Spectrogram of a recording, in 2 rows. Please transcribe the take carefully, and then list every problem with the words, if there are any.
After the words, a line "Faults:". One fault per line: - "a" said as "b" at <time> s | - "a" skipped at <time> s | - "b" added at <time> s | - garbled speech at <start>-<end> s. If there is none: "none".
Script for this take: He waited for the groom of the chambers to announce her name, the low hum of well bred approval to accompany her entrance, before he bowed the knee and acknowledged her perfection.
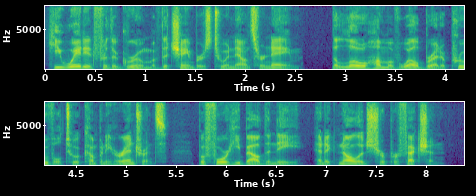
He waited for the groom of the chambers to announce her name, the low hum of well bred approval to accompany her entrance, before he bowed the knee and acknowledged her perfection.
Faults:
none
